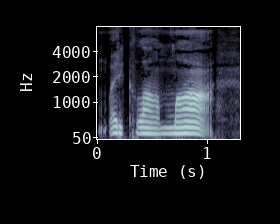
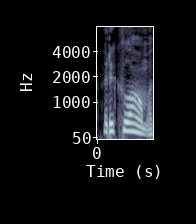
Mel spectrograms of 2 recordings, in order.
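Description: First: The unstressed vowel is pronounced full and clear. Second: The unstressed vowel is reduced to a vague sound. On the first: The speaker calls it wrong. "вы не будете здесь произносить реклама" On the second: The speaker calls it right. "Вы произносите реклама. Там такой, знаете, неопределенный гласный звук"

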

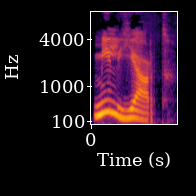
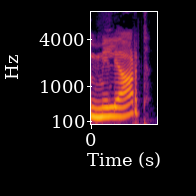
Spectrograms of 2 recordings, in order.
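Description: First: The l is softened with a y-glide. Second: The l sound is plain, with no y-glide. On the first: This is an allowed colloquial variant. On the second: This is the standard form.

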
